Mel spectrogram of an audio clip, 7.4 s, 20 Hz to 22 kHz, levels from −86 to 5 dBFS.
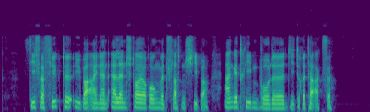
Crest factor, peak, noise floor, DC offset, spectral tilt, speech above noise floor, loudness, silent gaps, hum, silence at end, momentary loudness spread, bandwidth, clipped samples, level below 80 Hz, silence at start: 20 dB; -2 dBFS; -81 dBFS; under 0.1%; -5 dB/octave; 60 dB; -21 LUFS; none; none; 0.8 s; 8 LU; 7.2 kHz; under 0.1%; -62 dBFS; 0.55 s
